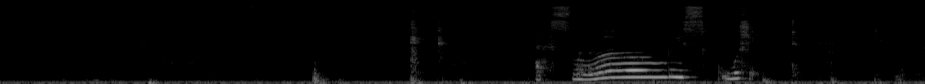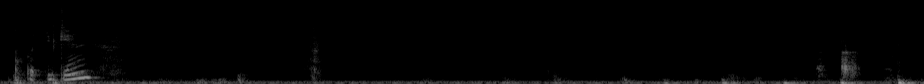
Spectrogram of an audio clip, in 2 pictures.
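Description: Fingers tap lightly on a wooden floor.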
